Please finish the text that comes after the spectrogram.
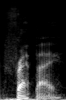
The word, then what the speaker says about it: frappe: From Hughale and he says frappe. So that's one for Casey and I. Yep. James, a real person in Melbourne. Frappe. The A is pronounced like cat.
